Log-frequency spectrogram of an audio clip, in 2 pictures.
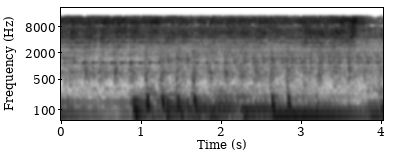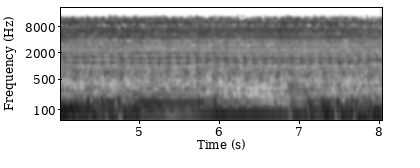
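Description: Live church band music in a pause of speech: heavy sustained bass notes with a bright cymbal wash over the first few seconds.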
